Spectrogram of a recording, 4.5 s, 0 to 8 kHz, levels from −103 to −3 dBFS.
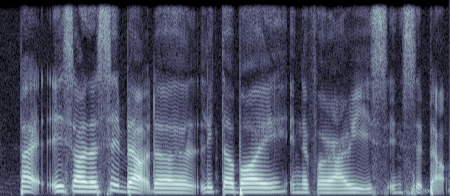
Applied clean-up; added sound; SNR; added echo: none; none; none; none.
